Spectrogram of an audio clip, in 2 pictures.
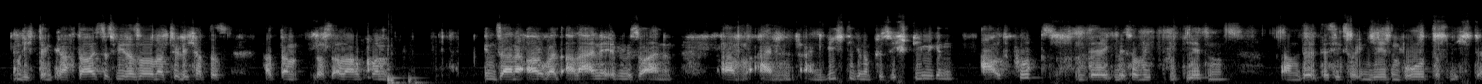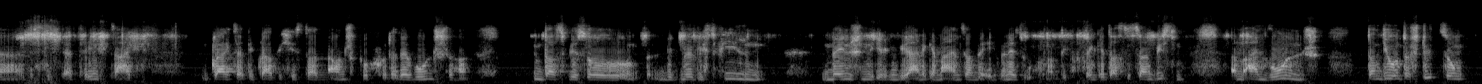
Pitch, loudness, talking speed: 125 Hz, -24 LUFS, 185 wpm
